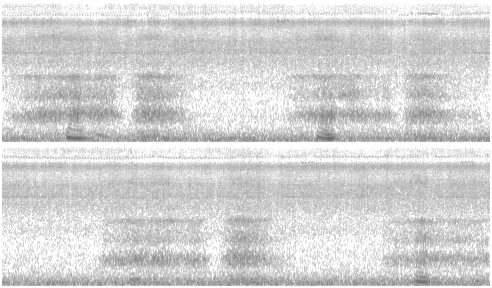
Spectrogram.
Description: She sleeps in and snores loud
